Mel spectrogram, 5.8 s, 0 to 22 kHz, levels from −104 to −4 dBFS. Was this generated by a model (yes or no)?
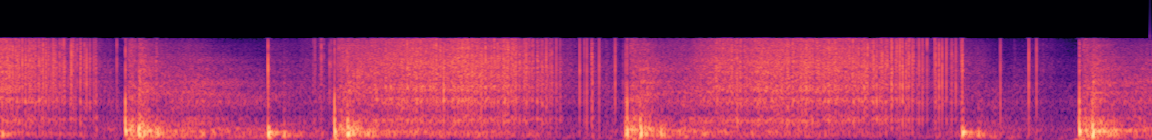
yes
